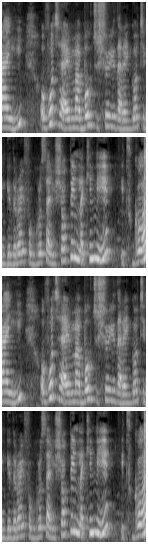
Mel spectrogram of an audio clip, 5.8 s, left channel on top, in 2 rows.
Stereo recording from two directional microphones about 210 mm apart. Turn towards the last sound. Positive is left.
turn(degrees=0)  # may be behind; listen again after turning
